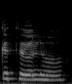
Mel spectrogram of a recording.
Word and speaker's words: Cthulhu: It's pronounced Cthulhu.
